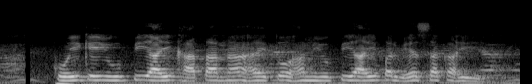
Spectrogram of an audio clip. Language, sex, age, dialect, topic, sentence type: Magahi, male, 25-30, Central/Standard, banking, question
